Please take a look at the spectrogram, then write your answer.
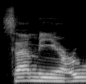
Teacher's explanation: সামিউ, এটা আইন ওয়াও পেশ, উ এক আলিফ পরিমাণ টানার চেষ্টা করব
